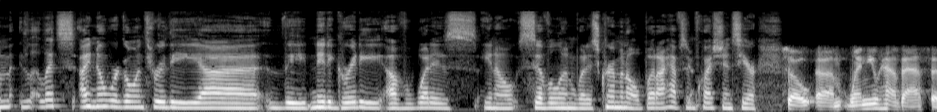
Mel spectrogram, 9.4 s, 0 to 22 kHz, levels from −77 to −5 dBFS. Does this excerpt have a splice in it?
yes; 2 cuts; at 4.8 s, 7.8 s

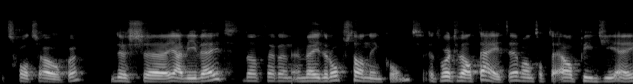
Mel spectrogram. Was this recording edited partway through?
yes; 1 cut; at 2.9 s

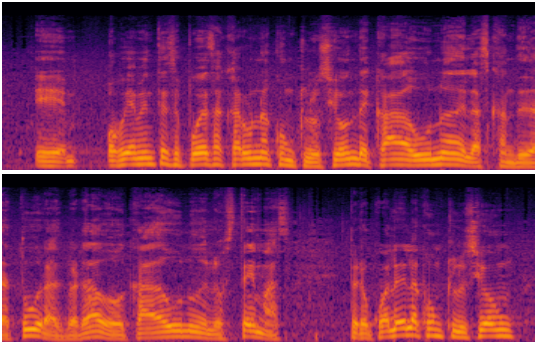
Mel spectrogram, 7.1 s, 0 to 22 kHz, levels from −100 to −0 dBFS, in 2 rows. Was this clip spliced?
no; 0 cuts

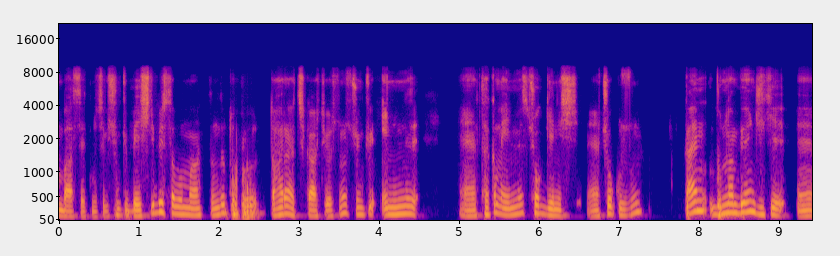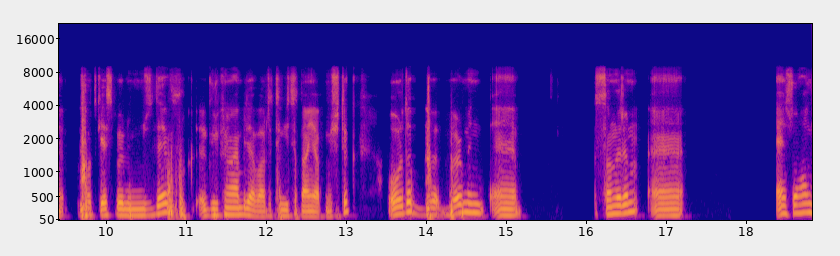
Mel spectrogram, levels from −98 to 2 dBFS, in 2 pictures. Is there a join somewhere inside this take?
yes; 1 cut; at 7.8 s

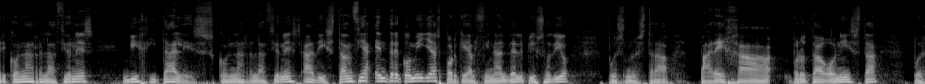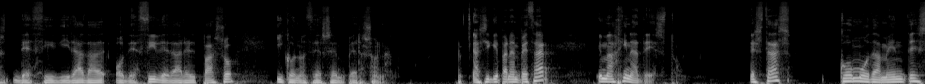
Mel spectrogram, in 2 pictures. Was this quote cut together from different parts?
no; 0 cuts

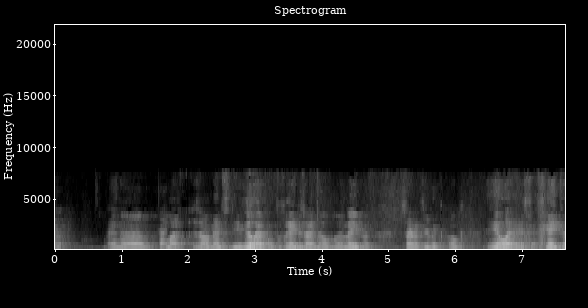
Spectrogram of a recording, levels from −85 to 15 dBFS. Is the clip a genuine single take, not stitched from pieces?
no; 1 cut; at 1.7 s

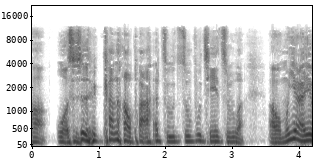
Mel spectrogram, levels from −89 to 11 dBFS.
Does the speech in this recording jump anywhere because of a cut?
no; 0 cuts

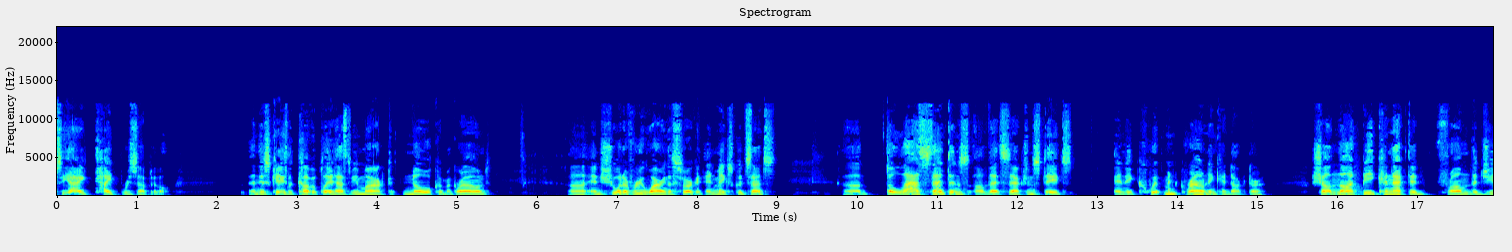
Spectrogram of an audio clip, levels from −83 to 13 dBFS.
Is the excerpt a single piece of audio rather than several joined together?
no; 2 cuts; at 2.9 s, 8.1 s

